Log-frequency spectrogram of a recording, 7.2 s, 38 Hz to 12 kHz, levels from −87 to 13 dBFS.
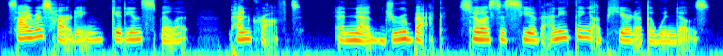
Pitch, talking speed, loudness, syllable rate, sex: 215 Hz, 160 wpm, -19 LUFS, 4.7 syllables/s, female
